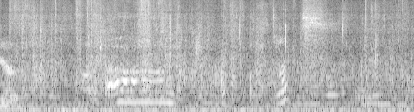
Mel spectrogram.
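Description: Scattered voices of a group of children, short remarks and a "what?", over a steady low rumble.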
